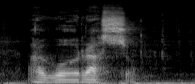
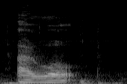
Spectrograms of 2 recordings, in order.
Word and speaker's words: αγοράσω: If we want to use the verb in the future, in the simple future, it will be θα αγοράσω.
